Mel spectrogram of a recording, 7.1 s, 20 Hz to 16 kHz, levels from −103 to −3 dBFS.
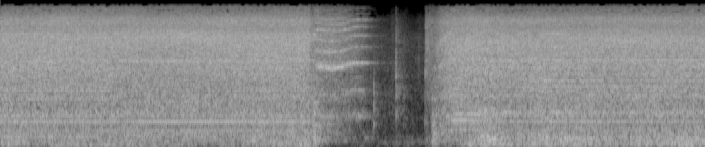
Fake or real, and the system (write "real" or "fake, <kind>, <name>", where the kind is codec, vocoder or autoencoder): real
